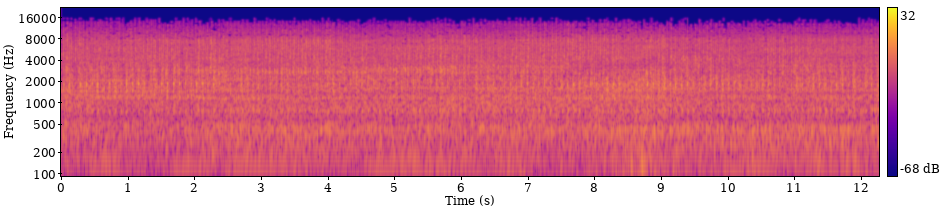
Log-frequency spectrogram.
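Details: KF 2.0 engine at steady idle with a fast, slightly uneven ticking knock; it sounds like a hydraulic lifter but seems to come from the side. Cause of the engine knock is unknown.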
